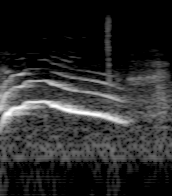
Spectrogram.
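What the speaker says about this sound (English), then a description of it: "Bark on live television." A dog lets out a single drawn-out howl in a live podcast studio, rising then slowly sliding down in pitch, close and clear, trailing off into a faint whimper at the end.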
